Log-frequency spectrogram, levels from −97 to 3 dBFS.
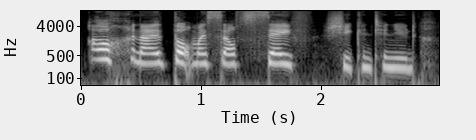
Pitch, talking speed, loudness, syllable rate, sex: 275 Hz, 160 wpm, -19 LUFS, 4.8 syllables/s, female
